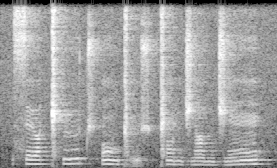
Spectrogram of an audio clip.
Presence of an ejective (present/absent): present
